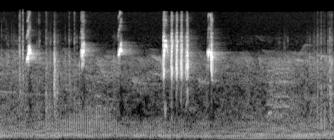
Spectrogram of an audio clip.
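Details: Young long-tailed shrike from Lampung learning to sing, used as a lure sound: short, sharp high chirps and brief twittery bursts, irregularly spaced about every half second to second, over a low steady background hum.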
